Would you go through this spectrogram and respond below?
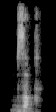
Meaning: to spit
- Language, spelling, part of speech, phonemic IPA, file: Moroccan Arabic, بزق, verb, /bzaq/, LL-Q56426 (ary)-بزق.wav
